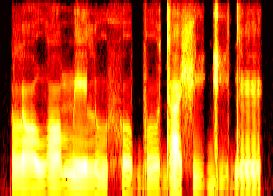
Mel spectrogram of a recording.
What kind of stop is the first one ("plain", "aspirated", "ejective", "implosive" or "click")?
plain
